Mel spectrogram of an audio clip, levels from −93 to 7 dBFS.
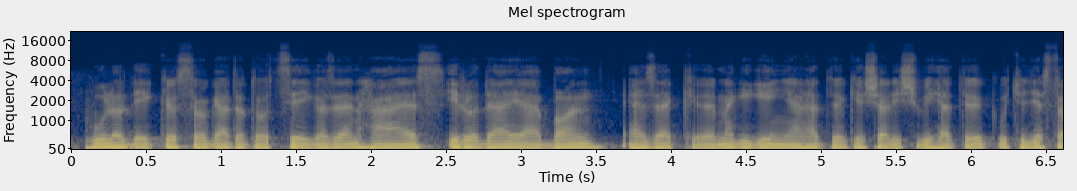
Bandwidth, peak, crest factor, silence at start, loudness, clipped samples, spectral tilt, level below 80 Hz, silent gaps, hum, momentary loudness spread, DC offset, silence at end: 8.8 kHz; -4 dBFS; 16 dB; 0.1 s; -21 LUFS; under 0.1%; -8.5 dB/octave; -38 dBFS; none; none; 3 LU; under 0.1%; 0 s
